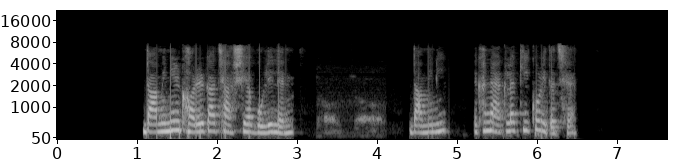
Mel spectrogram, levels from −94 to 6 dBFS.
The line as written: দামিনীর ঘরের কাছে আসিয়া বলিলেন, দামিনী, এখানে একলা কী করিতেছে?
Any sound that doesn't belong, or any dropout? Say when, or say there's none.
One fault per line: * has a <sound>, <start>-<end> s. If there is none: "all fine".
* has a laugh, 3.2-4.1 s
